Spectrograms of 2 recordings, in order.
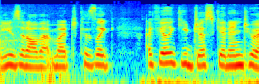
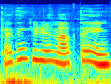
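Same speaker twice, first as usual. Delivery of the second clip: mock polite, kindly, gentle, pitched-up tone; 5 semitones higher than usual. Describing how Jeff reacts to someone driving fast: imitating Jeff saying it nicely. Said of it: "he'll just say it nicely".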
